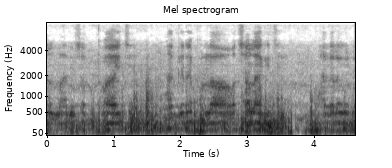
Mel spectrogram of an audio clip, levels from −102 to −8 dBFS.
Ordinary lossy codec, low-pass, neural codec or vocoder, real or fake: none; none; codec, 16 kHz, 4 kbps, FreqCodec, larger model; fake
